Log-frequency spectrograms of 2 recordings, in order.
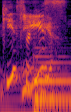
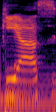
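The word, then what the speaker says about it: geas: make yeah guos that's is it geese g e a s block of geese no guos okay that's how it's pronounced okay she is going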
